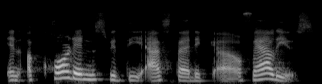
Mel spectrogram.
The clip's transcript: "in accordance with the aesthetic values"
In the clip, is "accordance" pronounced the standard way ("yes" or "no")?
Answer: yes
